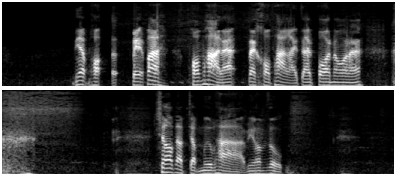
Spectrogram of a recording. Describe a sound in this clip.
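A young man laughs close to a phone microphone.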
